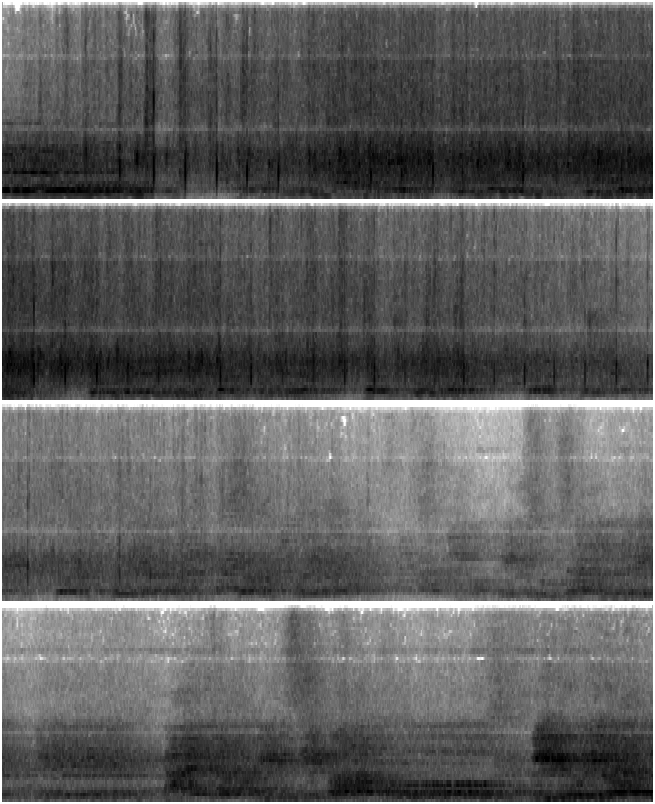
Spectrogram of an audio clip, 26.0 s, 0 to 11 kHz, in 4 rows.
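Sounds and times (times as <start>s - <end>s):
congregation singing: 0.0s - 26.0s
crowd applauding: 0.3s - 16.9s.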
